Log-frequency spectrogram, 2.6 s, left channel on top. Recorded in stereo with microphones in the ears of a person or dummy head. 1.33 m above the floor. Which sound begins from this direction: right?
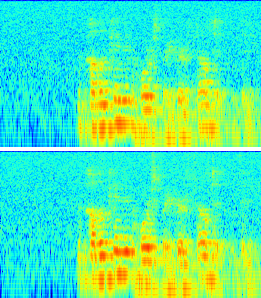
A man speaking, at 0.8 s.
